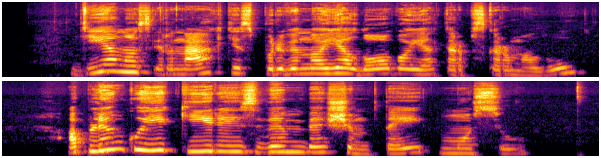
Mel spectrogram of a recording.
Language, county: Lithuanian, Utena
